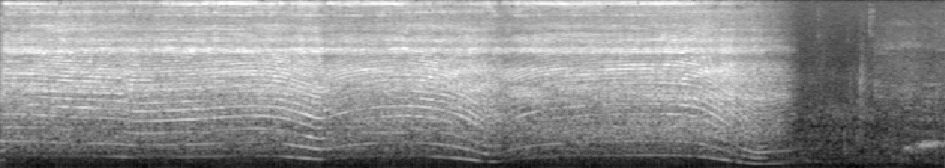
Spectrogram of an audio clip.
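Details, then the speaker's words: Oscillating cast saw removing a child's cast after a healing broken wrist: loud buzzing whose pitch rises and falls as it cuts, then stops; the child is told it is noisy and shakes but doesn't hurt. "now the song makes a lot of noise and wiggles and jiggles and shakes but it doesn't hurt you okay"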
